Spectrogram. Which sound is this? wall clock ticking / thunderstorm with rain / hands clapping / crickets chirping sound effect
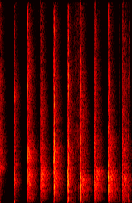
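hands clapping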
